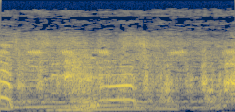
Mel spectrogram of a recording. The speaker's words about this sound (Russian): И теперь они громко и требовательно мычали.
